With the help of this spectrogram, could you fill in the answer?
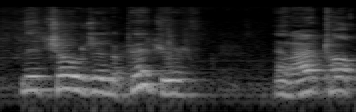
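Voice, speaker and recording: A man speaks at a moderate pace. There is audible room echo and noticeable background noise. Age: 70s. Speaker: fire victim homeowner. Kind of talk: interview.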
